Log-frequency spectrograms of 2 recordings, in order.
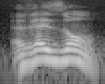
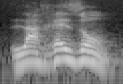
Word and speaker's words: raison: Erstens das stimmhafte S, zum Beispiel in Raison, la raison.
